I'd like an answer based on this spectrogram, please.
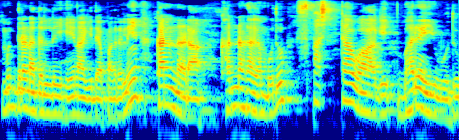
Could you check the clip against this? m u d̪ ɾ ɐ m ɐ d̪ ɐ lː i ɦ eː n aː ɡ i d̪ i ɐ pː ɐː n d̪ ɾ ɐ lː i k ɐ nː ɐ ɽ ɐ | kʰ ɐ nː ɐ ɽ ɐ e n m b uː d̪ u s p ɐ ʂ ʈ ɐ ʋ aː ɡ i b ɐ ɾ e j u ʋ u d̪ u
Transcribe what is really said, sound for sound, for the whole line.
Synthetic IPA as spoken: m u d̪ ɾ ɐ ɳ ɐ d̪ ɐ lː i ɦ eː n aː ɡ i d̪ e ɐ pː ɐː n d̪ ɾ ɐ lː i k ɐ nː ɐ ɽ ɐ | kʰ ɐ nː ɐ ɽ ɐ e m b u d̪ u s p ɐ ʂ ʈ ɐ ʋ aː ɡ i b ɐ ɾ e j u ʋ u d̪ u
